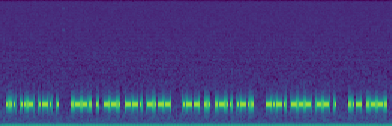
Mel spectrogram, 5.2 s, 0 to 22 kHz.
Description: Morse code, heard as a keyed tone, about 50 wpm, 700 Hz, with radio noise. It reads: SURE PEGGY WILL COME UP
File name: archived / CRSnet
